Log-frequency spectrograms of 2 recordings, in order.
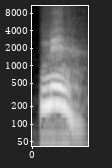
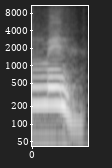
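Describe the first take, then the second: The two takes are said the same way.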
